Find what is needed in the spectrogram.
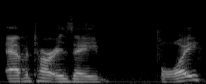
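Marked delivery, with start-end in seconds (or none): none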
